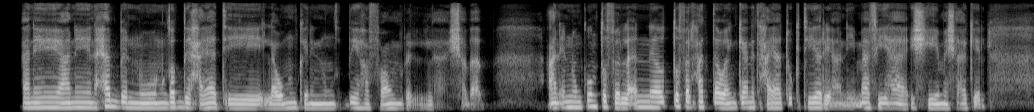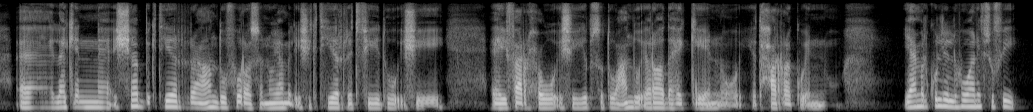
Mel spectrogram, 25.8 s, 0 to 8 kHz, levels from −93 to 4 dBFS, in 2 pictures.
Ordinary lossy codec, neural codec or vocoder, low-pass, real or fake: MP3, 64 kbps; none; 7.2 kHz; real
